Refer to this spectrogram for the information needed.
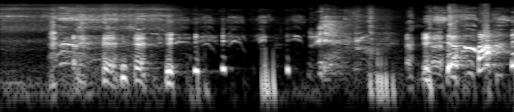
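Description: A couple of short, sharp, unintentional coughs burst out, surrounded by breathy, laughing vocal sounds and murmured voices.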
